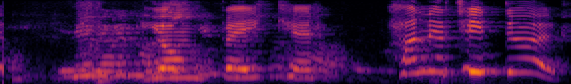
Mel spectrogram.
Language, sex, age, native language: Icelandic, female, 10, Icelandic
